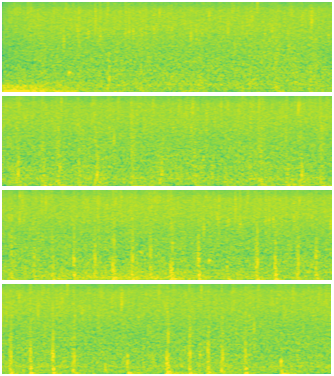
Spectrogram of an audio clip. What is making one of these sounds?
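Footsteps run and patter on the ground and stone steps.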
